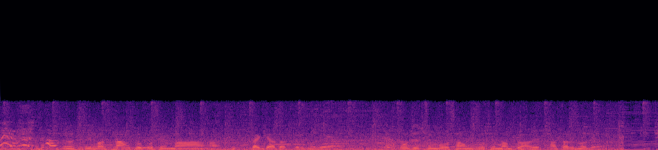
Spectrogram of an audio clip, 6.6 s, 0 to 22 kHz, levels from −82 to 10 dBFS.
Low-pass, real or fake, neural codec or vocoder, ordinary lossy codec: 7.2 kHz; real; none; none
